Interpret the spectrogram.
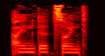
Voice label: "eingezäunt", German; adjectives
